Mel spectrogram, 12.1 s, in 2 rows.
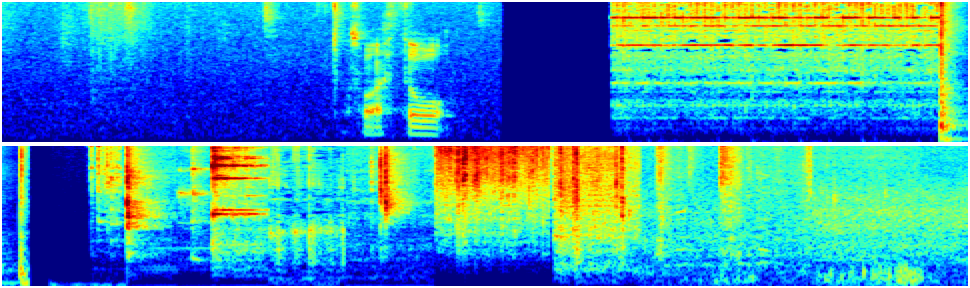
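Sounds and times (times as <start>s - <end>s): alarm clock ringing: 3.8s - 5.9s.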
